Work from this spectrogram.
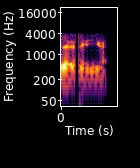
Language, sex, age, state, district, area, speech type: Tamil, male, 60+, Tamil Nadu, Tiruppur, rural, conversation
